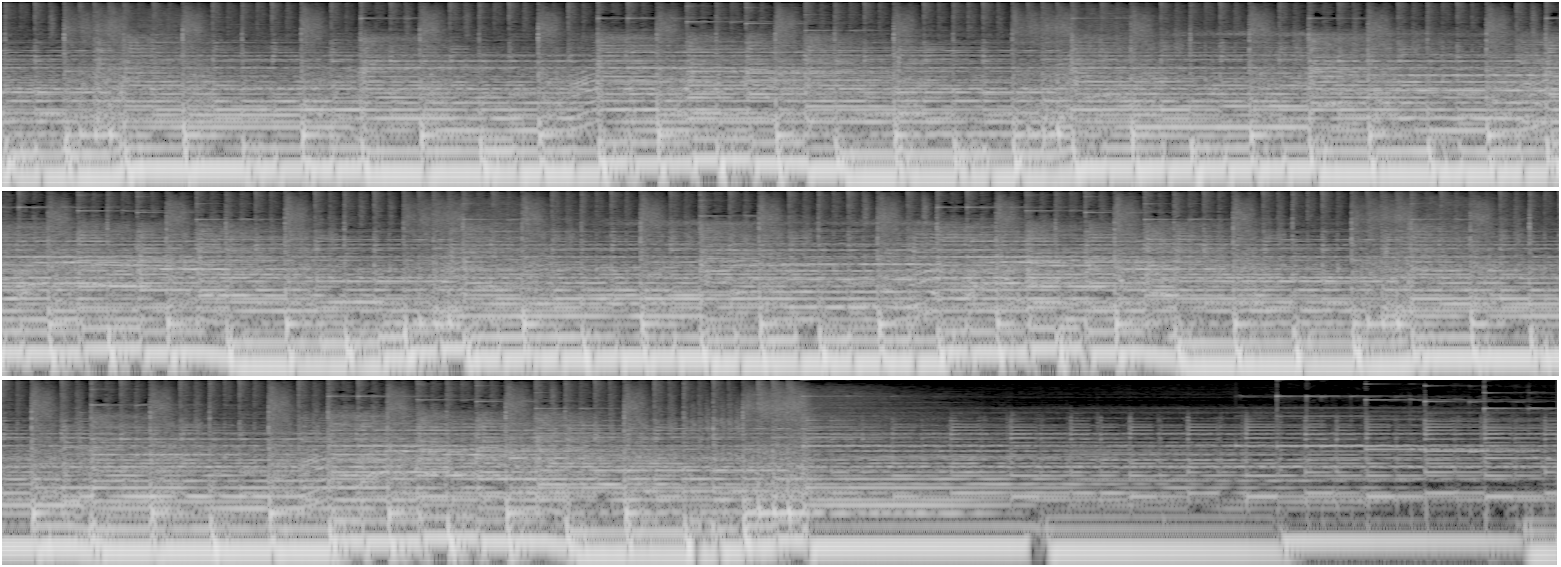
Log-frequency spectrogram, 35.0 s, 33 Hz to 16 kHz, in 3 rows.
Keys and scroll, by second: 4.2 ctrl+0.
